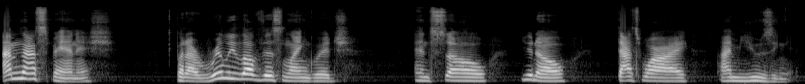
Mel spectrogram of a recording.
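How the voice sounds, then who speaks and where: A woman's voice: lowish voice, takes it slowly, no room sound. A woman from New York with an American accent, giving casual opinion commentary in an emphatic, conversational, questioning way. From New York, United States. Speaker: online commentator.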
